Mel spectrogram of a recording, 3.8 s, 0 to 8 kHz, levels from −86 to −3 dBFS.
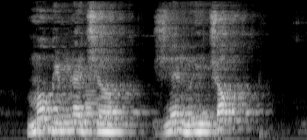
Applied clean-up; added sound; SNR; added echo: neural separator model SepFormer DNS4.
